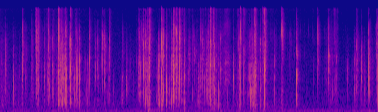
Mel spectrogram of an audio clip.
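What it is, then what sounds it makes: Plastic zip pouch. A clear/white plastic zip pouch is crinkled and scratched by long acrylic nails. Dense, bright crinkling and sharp crackles come in quick irregular bursts with almost no low end, each crackle stopping dead with no ring.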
